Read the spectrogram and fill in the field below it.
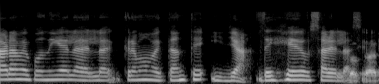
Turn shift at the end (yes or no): no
